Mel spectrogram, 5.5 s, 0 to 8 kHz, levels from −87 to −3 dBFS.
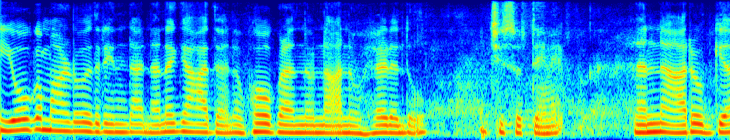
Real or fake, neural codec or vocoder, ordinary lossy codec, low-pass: fake; codec, 16 kHz, 2 kbps, X-Codec, HuBERT features, trained on LibriSpeech; none; none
